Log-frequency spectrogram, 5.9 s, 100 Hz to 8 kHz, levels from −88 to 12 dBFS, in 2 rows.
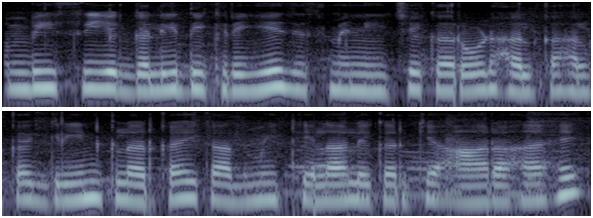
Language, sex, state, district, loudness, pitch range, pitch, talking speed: Hindi, female, Bihar, Saharsa, -24 LUFS, 190-210 Hz, 200 Hz, 235 wpm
